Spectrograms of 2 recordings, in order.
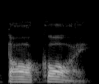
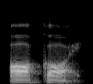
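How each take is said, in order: First: The word begins with a t sound. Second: The word begins with a vowel sound. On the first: The speaker calls it wrong. "people mispronounce it. They say ta goy" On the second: The speaker calls it right. "Not da goy"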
